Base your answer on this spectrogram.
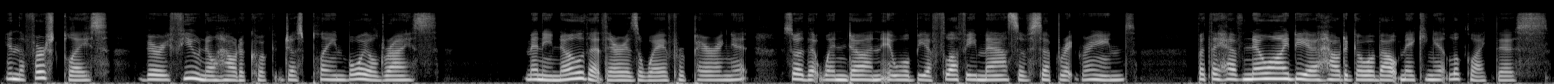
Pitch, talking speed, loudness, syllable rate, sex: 215 Hz, 195 wpm, -16 LUFS, 4.9 syllables/s, female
